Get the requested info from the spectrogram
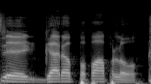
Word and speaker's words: Garoppolo: It's Garoppolo.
